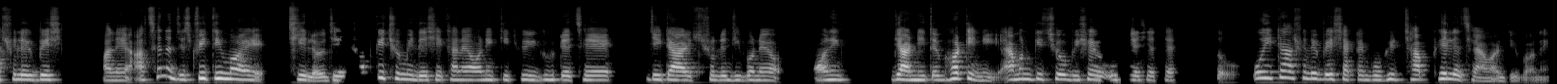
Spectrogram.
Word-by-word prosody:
আসলে 225 +3 +1 0.2
বেশ 215 0 +3 0.5
মানে 185 0 -2 0.2
আছে 210 - -7
না, - - 0
যে - - +1
স্মৃতিময় 255 -4 +6 0.4
ছিল 215 -5 +2 0.2
যে 195 - +1 0.2
সবকিছু 280 +1 -1
মিলে 205 -3 +1
সেখানে 205 0 -2
অনেক 210 +1 -1
কিছুই 210 0 -2
ঘটেছে, 205 -1 -2 0.6
যেটা 220 -1 +2
আসলে 200 +1 -3
জীবনে 200 0 -2 0.6
অনেক 215 +1 +1 0.6
জার্নিতে 210 -1 +6
ঘটেনি। 260 -10 +3 0.2
এমন 245 +2 +2
কিছু 235 0 -3 0.2
বিষয় 215 0 -1
উঠে 210 0 -8
এসেছে। 195 -1 -8 0.5
তো - - -8 0.4
ওইটা 295 +2 +2
আসলে 285 -2 0
বেশ 235 0 +3
একটা 215 0 -8
গভীর 210 +2 -1
ছাপ 225 -1 0
ফেলেছে 235 -6 +1
আমার - - -7
জীবনে। - - -13
215 Hz, 140 wpm, -22 LUFS, 205-240 Hz, 0.6 s, স্মৃতিময়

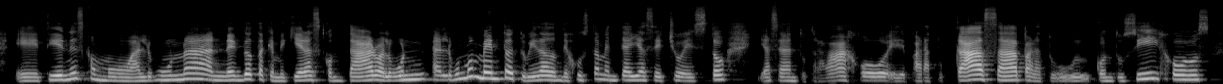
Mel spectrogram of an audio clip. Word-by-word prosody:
eh, 170 0 -4
¿tienes 215 +7 +2
como 180 - -3
alguna 205 +9 +1
anécdota 200 +4 +1
que 190 -4 -6
me 165 0 -5
quieras 195 +4 0
contar, 180 +2 +2
o, 210 - +5
algún 210 +5 +1
algún 210 +4 -2
momento 290 -4 +3
de 275 - +4
tu 265 - -7
vida 195 +4 +2
donde 190 -3 -1
justamente 205 +1 -5
hayas 195 0 -1
hecho 180 +1 -6
esto, 165 +6 -3 0.3
ya 165 - -9
sea 175 -1 -5
en 170 - -6
tu - - -24
trabajo, 180 +3 -2
eh, 155 -2 -8
para 155 -1 -8
tu 155 +1 -30
casa, 200 -1 +6
para 170 -6 -4
tu 85 - -9
con 165 0 -6
tus 165 +4 -11
hijos? 230 -4 0
195 Hz, 170 wpm, -24 LUFS, 170-220 Hz, 0.3 s, casa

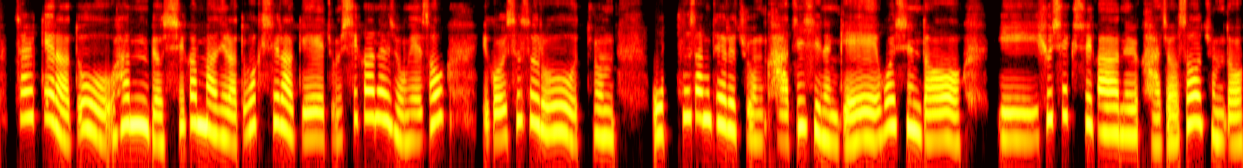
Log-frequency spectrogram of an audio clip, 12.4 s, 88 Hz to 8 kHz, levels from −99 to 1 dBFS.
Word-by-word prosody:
짧게라도 265 - +1
한 290 +1 +4
몇 180 - 0
시간만이라도 235 - +1
확실하게 225 -9 0
좀 - - -15
시간을 340 - +1
정해서 195 - -2 0.4
이걸 195 +2 -1
스스로 240 - 0
좀 210 -2 -4 0.4
off 230 +11 -2
상태를 310 -8 +3
좀 190 - -7
가지시는 195 -1 -2
게 190 +3 +2
훨씬 265 -1 +1
더 190 -1 +3 0.4
이 195 -1 -2
휴식 360 +2 -2
시간을 225 -6 +2
가져서 290 - 0
좀 210 -8 -7
더 175 +1 0
230 Hz, 265 characters per minute, -23 LUFS, 195-290 Hz, 0.4 s, 한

